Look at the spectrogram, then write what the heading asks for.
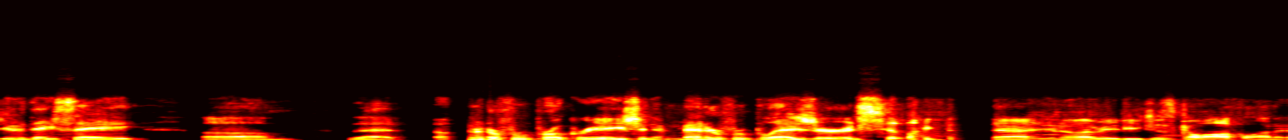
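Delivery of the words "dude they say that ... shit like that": plain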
